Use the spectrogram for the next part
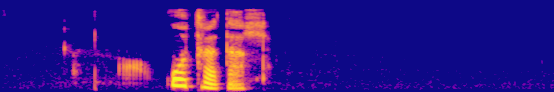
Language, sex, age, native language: Icelandic, female, 50-59, Icelandic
